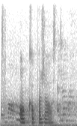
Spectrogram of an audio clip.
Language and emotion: Russian, neutral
